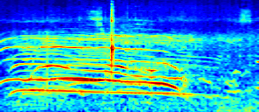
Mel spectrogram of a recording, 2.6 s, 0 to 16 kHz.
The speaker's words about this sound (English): Some 50 visitors from around the world lean over the rail of the whale-watching boat Porto Mia. They scan the clear blue waters of the Caribbean Sea, searching for humpback whales.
